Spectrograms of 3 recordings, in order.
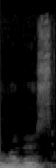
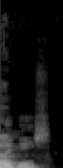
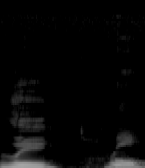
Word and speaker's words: Robles: You're in Atascadero, Atascadero, Pass Robles, Los Paso Robos. Okay, Paso Robos. Um, Robles, Robles, yeah, like roll bowls, bowls. roll bowls.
